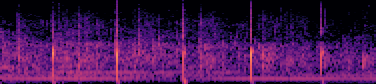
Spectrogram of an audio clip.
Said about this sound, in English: Has Jesus done some things in your life? Yeah, come on, clap your hands, shout, praise, do what you got to do.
